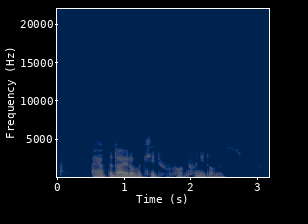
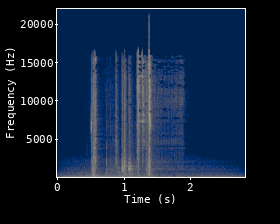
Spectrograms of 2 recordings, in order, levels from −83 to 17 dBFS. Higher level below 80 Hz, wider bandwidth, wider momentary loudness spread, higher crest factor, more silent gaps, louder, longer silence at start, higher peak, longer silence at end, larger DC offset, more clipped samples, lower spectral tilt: second, -84 dBFS vs -40 dBFS; second, 6 kHz vs 17 kHz; second, 15 LU vs 26 LU; second, 20 dB vs 28 dB; first, 0.44-0.50 s vs none; second, -47 LUFS vs -22 LUFS; about the same, 0.05 s vs 0 s; second, -28 dBFS vs 0 dBFS; first, 0.65 s vs 0.1 s; neither; neither; first, -6 dB/octave vs -1.5 dB/octave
